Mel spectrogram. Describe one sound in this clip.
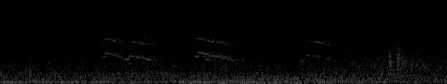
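A bird of prey screeches several times.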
